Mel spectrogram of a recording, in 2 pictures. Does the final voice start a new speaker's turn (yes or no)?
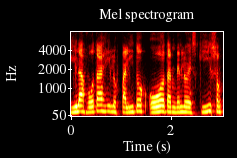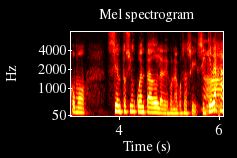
no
